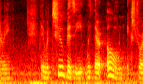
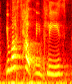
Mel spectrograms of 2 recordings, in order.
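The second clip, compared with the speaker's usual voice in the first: put-on eager child; 9 semitones higher, 6 dB louder than usual. Maya asks the assistant.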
